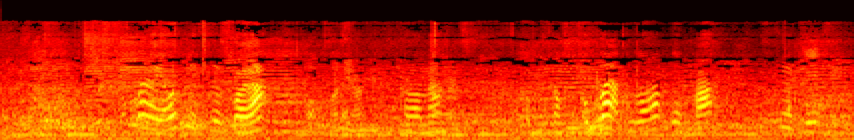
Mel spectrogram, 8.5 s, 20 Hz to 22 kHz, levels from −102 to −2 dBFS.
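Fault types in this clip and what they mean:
Transcoding between lossy codecs: two codecs' artefacts are heard layered, smeared warbling plus MP3-style swirl, which points to a very low-rate HE-AAC encode likely re-encoded as MP3. On a spectrogram, everything stops sharply at 11.8 kHz, with patchy, blocky energy below.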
